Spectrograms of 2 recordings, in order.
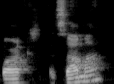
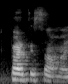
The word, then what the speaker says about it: Parque Sama: Maybe Park Sama. Parque Sama, yes.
